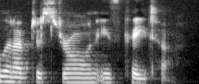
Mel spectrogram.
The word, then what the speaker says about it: theta: that little symbol that I've just drawn is Theta it's called feet I it's a Greek letter pronounced theta other Greek letters that we use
